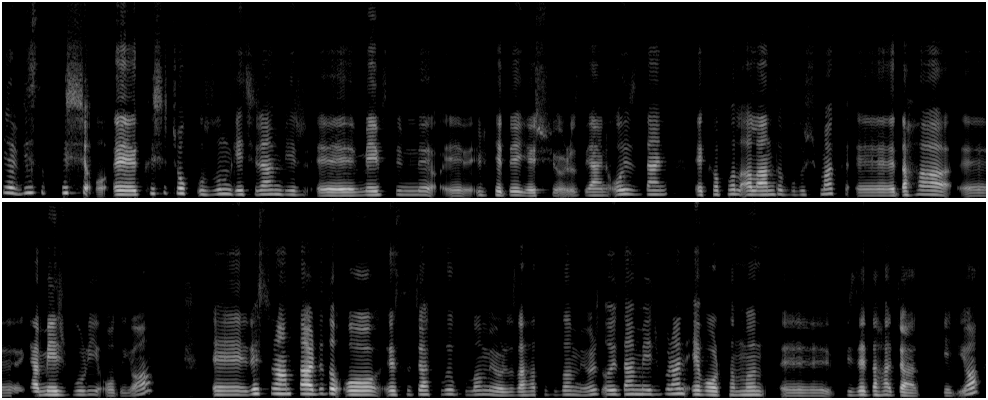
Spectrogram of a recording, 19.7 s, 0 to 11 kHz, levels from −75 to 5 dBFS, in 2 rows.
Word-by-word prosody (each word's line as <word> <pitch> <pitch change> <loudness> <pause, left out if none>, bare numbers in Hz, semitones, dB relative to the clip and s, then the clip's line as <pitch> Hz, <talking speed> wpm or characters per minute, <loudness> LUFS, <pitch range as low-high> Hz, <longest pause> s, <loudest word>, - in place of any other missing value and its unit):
Ya, 300 -5 0
biz 315 +2 -3 0.2
kışı 310 -1 +1
o - - -8
eee, 220 -1 +9
kışı 275 +7 -10
çok 285 -1 +2
uzun 245 +3 -4
geçiren 230 +1 -1
bir, 215 -2 -8
eee, 175 0 +5
mevsimli, 205 +1 -2
eee, 155 0 -8
ülkede 200 0 -3
yaşıyoruz. 160 -1 -3
Yani, 180 0 -2
o 235 - 0
yüzden, 230 -1 -1 0.3
eee, 210 - 0
kapalı 230 +3 -5
alanda 220 +1 +3
buluşmak, 230 +6 -6 0.2
eee, 170 +1 -2
daha, 215 0 +2
eee, 160 0 -9 0.2
ya, 200 - +7
mecburi 210 +1 +1
oluyor. 160 -1 -6 0.7
Eee, 215 -1 0
restoranlarda 265 -1 +6
da 270 - +9
o, 215 -1 +4
ııı, 220 0 +2
sıcaklığı 230 +2 -4
bulamıyoruz, 205 -4 -5
rahatı 205 +3 -3
bulamıyoruz. 220 +2 -7
O 235 - -1
yüzden 245 +1 0
mecburen 245 +3 -1
ev 230 - +3
ortamın, 210 0 0
eee, 160 0 -8
bize 200 +1 0
daha 210 -1 0
cazip 160 -5 -1
geliyor. 170 - 0
215 Hz, 145 wpm, -27 LUFS, 200-235 Hz, 0.7 s, eee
